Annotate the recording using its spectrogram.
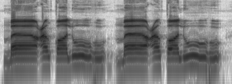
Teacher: لمبا کیجیے گا، اس میں واو مدہ ہے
